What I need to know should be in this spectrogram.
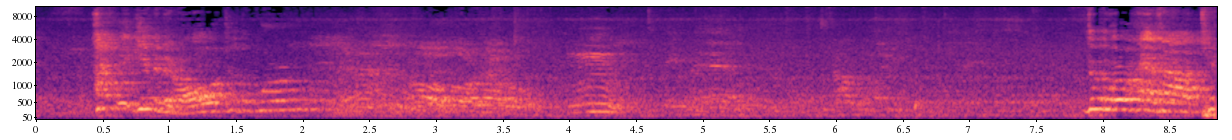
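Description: A middle-aged man speaks with animation through a microphone in an echoing room.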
